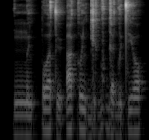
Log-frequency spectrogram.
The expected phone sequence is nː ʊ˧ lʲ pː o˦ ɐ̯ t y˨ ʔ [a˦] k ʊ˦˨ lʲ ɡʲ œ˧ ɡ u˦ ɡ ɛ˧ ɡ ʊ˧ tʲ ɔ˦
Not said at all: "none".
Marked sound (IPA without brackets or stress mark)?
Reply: a˦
